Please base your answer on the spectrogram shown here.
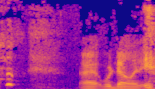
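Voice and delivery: laughing through the words; words squeezed out through giggles; stifled giggles. Real, not acted. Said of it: "couldn't keep a straight face".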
